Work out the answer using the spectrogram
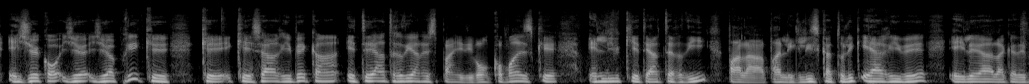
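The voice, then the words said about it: Very strong accent, clearly understandable. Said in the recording (French): “Tout le monde est sous le charme de l'accent. ... il a un accent très marqué et en même temps, on le comprend parfaitement bien”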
